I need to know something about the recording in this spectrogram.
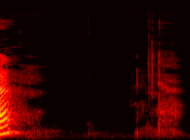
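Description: A couple of faint, quick computer mouse clicks near the end, after a stretch of dead silence, as a link is clicked.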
